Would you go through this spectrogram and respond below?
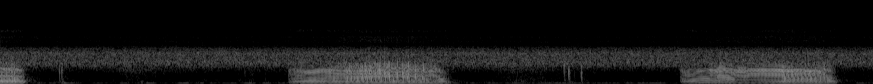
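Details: A sleeping pug snores in two long, throaty, rasping breaths about four seconds apart, each lasting over a second with rich layered harmonics. Quiet background hiss fills the gaps between them.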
